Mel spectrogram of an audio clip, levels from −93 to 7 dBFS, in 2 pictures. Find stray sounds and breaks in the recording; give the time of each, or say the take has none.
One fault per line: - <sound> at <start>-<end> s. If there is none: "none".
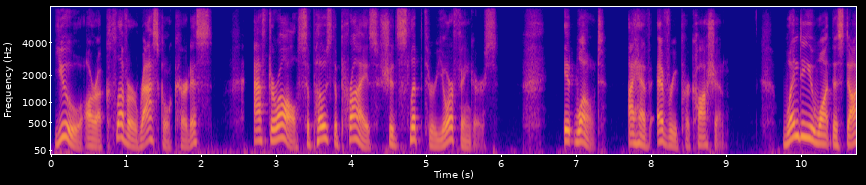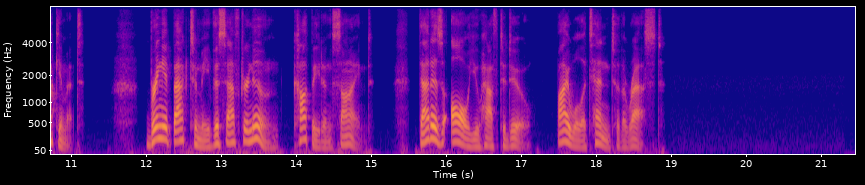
none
